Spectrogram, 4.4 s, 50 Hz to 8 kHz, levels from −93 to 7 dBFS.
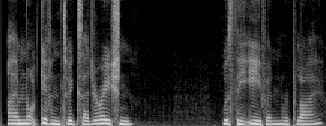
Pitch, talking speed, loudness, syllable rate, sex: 205 Hz, 140 wpm, -16 LUFS, 5.7 syllables/s, female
